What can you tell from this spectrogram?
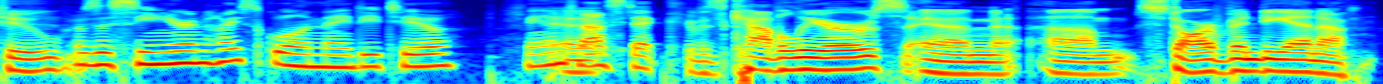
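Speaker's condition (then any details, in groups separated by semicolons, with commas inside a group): No condition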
